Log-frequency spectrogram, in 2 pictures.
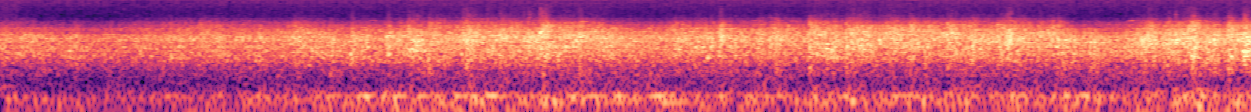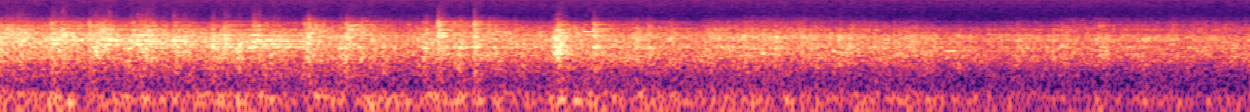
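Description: Electric interurban train drifting downgrade through a pear orchard, a steady rolling rumble of wheels on rails with faint clicking, moderately distant and continuous.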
